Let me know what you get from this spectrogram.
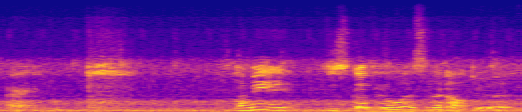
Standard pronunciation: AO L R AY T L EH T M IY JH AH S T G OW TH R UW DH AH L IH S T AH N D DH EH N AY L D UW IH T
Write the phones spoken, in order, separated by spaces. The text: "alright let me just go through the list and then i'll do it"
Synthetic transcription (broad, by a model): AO R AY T L EH T M IY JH AH S G OW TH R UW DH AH L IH S AH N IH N AY L D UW IH T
